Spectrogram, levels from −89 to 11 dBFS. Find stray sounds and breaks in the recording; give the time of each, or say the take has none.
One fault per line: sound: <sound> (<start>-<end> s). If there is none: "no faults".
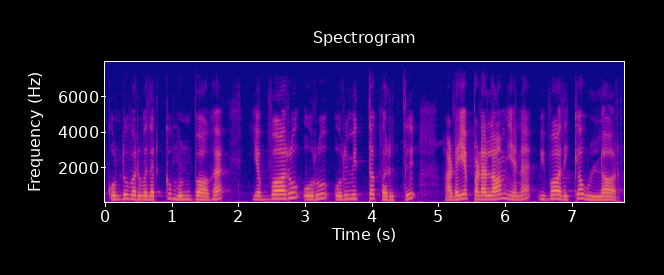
sound: dropout (4.1-4.2 s)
